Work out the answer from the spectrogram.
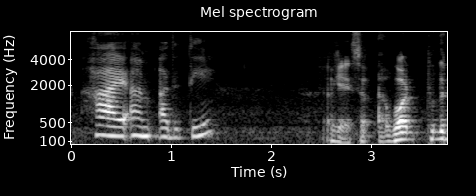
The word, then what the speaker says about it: Aditi: is today am I saying your name correctly adii did I say it wrong hi I'm Aditi okay so what were the two things have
